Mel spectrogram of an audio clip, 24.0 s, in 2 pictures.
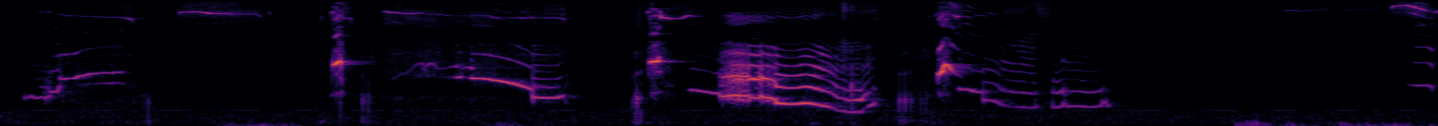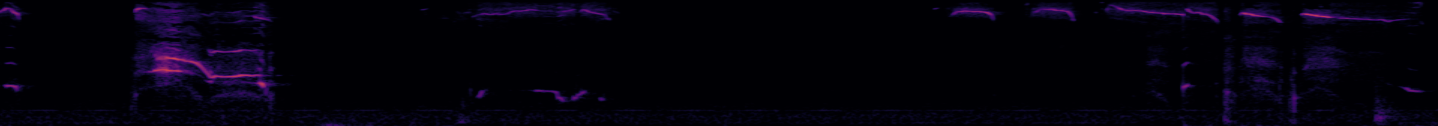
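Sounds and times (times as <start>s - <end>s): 
dog whining: 0.2s - 9.3s, 10.7s - 12.2s, 13.1s - 14.3s, 15.7s - 17.1s, 19.8s - 23.9s.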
